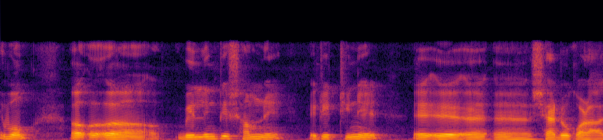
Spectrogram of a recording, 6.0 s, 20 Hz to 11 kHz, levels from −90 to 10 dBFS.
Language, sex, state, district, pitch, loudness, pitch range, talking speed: Bengali, male, West Bengal, Purulia, 135 Hz, -16 LUFS, 115-150 Hz, 160 wpm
